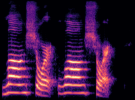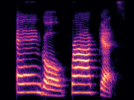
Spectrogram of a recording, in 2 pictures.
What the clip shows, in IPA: ˈæŋ.ɡəl ˌbræk.ɪts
